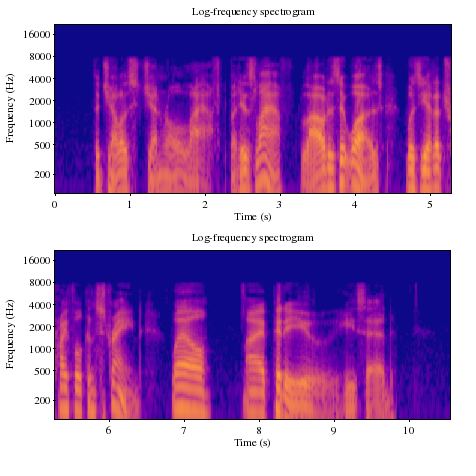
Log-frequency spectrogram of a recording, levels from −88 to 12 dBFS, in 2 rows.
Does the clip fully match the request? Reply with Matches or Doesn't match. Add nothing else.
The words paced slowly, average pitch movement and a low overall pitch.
Doesn't match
